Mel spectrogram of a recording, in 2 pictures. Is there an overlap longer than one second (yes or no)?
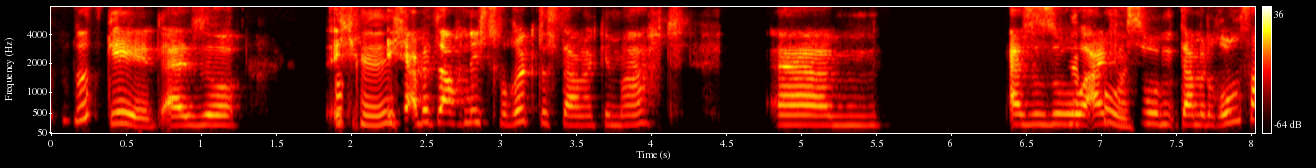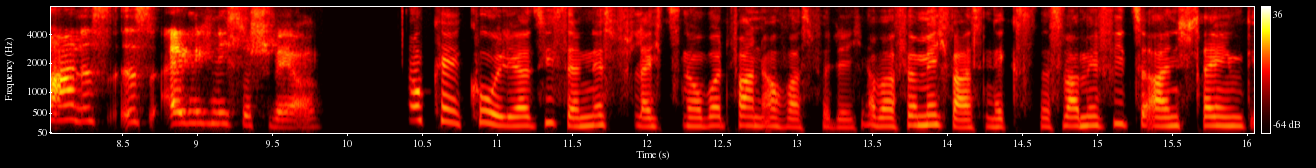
no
